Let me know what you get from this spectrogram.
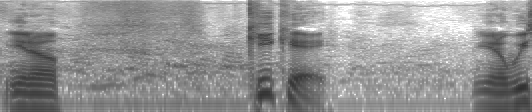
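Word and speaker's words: Kiké: to say you know key K you know we say key K right but his name is actually key K because he's got right accent on the the final leave but nobody says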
